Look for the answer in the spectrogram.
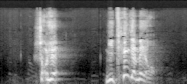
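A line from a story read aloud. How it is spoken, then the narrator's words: Shout. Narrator (Chinese): 关山林喊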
